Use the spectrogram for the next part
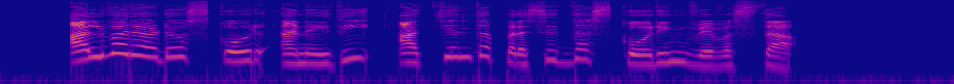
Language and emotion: Telugu, neutral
